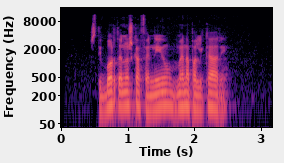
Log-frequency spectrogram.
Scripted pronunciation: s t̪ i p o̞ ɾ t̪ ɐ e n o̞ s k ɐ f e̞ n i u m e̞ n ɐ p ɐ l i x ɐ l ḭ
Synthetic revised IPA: s t̪ i b o̞ ɾ t̪ ɐ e n o̞ s k ɐ f e̞ n i u m e̞ n ɐ p ɐ l i k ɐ ɾ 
